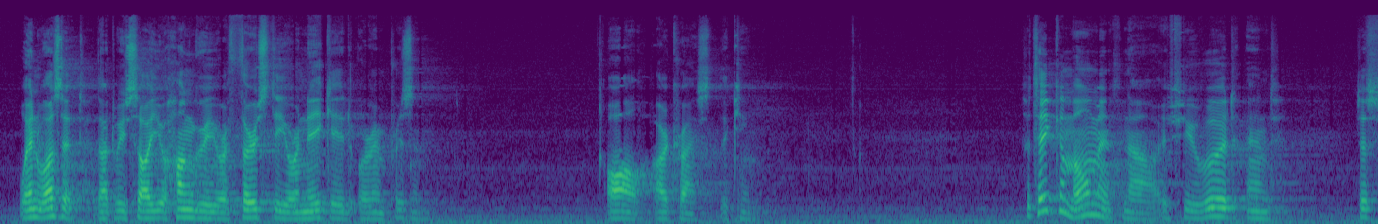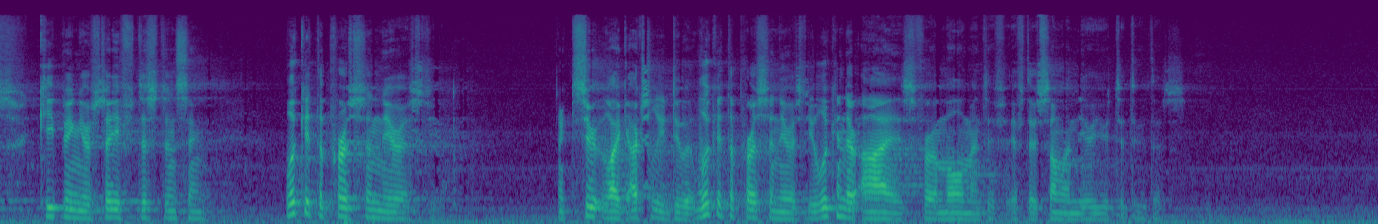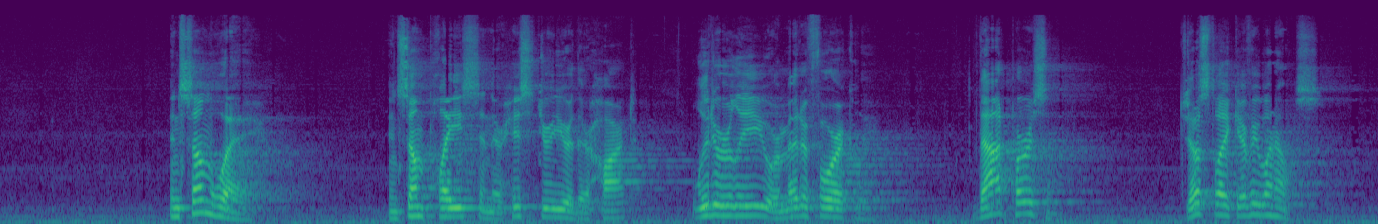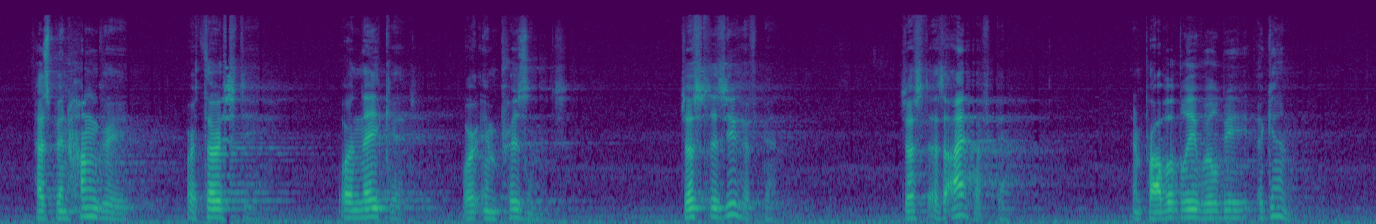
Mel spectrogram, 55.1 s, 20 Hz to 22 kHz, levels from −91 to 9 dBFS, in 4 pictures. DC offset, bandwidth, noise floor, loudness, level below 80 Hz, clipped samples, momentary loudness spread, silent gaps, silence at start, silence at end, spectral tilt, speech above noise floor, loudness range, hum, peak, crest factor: under 0.1%; 17 kHz; -53 dBFS; -28 LUFS; -52 dBFS; under 0.1%; 20 LU; none; 0.2 s; 0.15 s; -4 dB/octave; 25 dB; 9 LU; none; -6 dBFS; 24 dB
